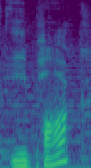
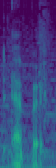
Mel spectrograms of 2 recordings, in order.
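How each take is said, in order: First: The second syllable sounds like 'ock'. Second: The second syllable sounds like 'ick'. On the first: This is the more common pronunciation today. "it is probably more common now to say epoch" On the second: This is the pronunciation older speakers grew up with. "old fuckers like me, we grew up and and time, you called it epic"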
